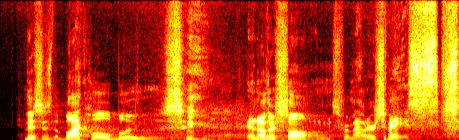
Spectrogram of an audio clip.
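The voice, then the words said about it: Radio DJ announcer voice. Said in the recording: “You're supposed to say in a DJ voice.”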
